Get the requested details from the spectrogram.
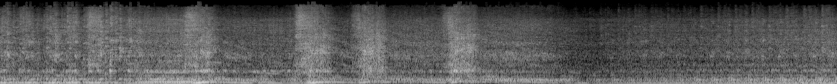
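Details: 1959 Ford F100 Special Delivery panel truck V8, idle turned down from about 1,400 rpm with vacuum advance fully advanced, not yet warm: lumpy, uneven idle with a ragged beat between throttle blips, misfiring from loose spark plug wires.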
